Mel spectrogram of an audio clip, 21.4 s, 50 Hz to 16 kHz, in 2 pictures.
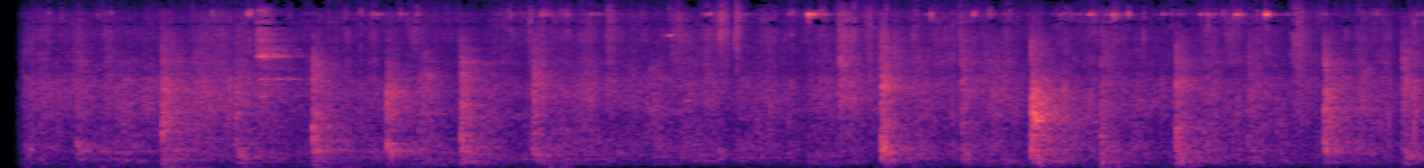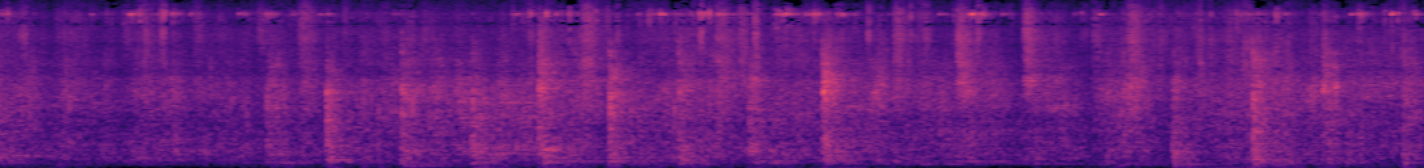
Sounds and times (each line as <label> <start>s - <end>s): Soft Indoor Footsteps on Apartment Stairs 0.1s - 21.3s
